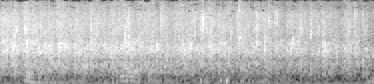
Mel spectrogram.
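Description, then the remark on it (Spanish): A church audience applauds in gratitude to God after a prayer, with steady, dense overlapping clapping that stays loud and even for the whole stretch, with faint voices mixed in underneath. “Gracias por tu palabra en el nombre de Jesús y te damos este aplauso de gratitud por lo que vas a hacer con ella en nuestras vidas.”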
